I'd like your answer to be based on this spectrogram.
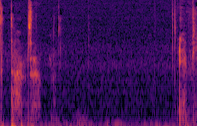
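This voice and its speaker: Noticeable background noise sits behind the voice. A man whispers at a fairly slow pace. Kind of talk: interactive guessing game reading Pokédex entries. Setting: recorded at home late at night. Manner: whispered, soft-spoken.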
